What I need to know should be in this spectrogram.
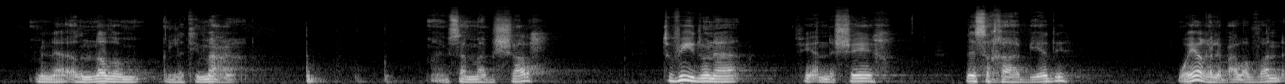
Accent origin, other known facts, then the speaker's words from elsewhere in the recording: Buraydah, Al-Qassim, Saudi Arabia; الشيخ عندنا ببريدة ينسخ الكتب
